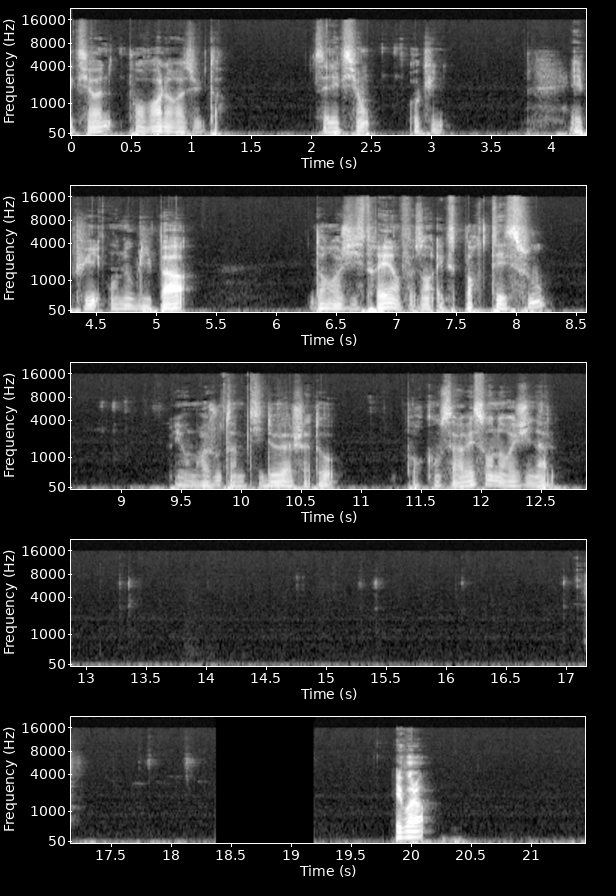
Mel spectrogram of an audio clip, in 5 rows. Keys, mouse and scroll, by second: 0.3 click, 2.6 click, 4.8 click, 7.3 click, 8.8 click, 9.8 KP_2, 11.4 click, 13.3 click, 15.3 click, 16.1 click, 17.7 KP_5, 19.0 click.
